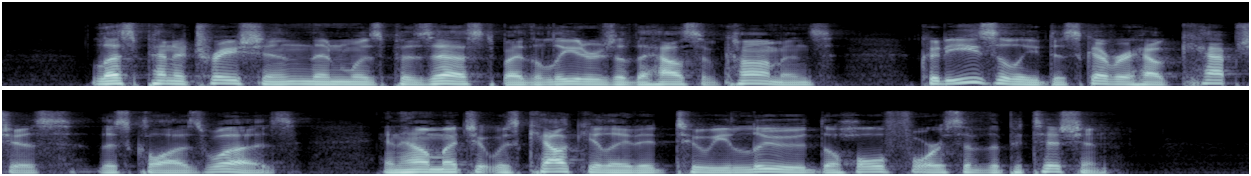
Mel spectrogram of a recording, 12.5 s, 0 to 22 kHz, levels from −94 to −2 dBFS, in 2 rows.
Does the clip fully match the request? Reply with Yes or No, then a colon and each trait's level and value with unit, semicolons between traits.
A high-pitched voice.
No: low, 110 Hz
